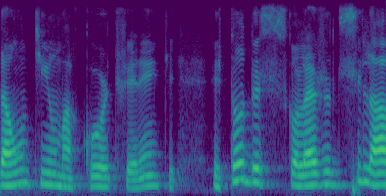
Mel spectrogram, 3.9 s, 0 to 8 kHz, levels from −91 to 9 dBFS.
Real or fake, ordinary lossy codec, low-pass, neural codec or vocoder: real; Opus, 24 kbps; 7.2 kHz; none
